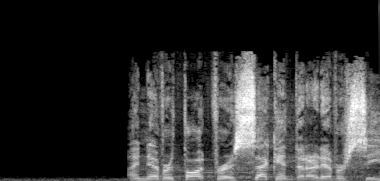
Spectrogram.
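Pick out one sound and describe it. A man speaks slowly in a low, menacing voice.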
